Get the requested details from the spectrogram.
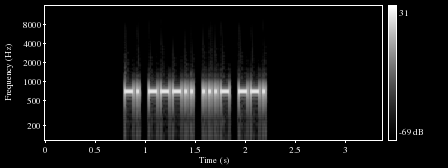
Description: Morse code, heard as a keyed tone, about 40 wpm, 700 Hz. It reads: N8VG
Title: USA Call Signs - 4 Characters - Repeated 2x - 40wpm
